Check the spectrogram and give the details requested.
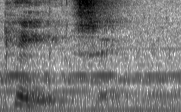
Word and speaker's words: Caté: Ela é parecida com a que me foi passada por minha tia Caté. Pronuncia-se Kate, que vivia em Sibrak, perto de Dombovar, na Hungria.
